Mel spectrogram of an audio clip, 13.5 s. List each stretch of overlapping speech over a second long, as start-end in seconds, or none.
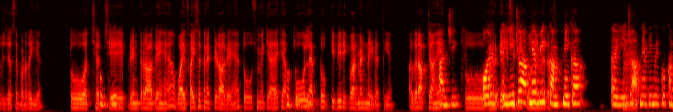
9.7-11.2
